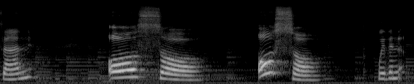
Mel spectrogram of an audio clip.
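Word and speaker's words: oso: it's a bear but in Spanish it's an oo oo with an O oo and these are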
